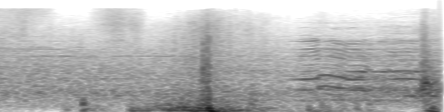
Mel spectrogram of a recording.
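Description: A kick lands with a heavy thud.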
